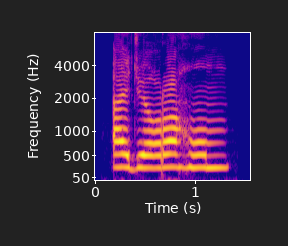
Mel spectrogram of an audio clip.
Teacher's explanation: کلمت اجرہم میں حرف الجیم پہ جزم ہے کیونکہ جیم بھی حروف القلقلہ میں سے ہے، تو ہم یہ حرف کو ہلاتے ہوئے یہ کلمہ کو پڑھیں گے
